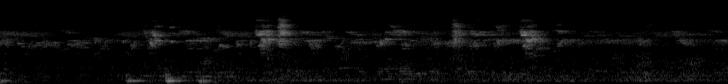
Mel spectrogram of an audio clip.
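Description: Small birds chirping on and off, short high calls repeating, the loudest about three and five seconds in.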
